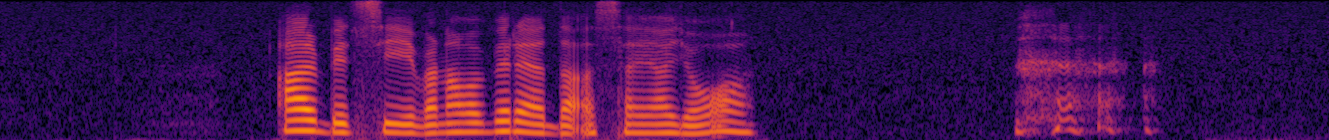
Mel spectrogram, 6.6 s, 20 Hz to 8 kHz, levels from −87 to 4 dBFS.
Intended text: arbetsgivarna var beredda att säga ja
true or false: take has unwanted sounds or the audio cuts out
true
